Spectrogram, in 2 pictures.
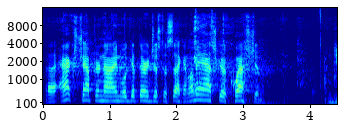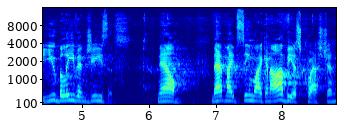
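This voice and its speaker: A man's voice: high-pitched, normal speed, bright, forceful tone, long reverb tail, a little hiss or hum. A man preaching an Easter sermon in a church, from Arizona, talking in a conversational, folksy way with light asides. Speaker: pastor.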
